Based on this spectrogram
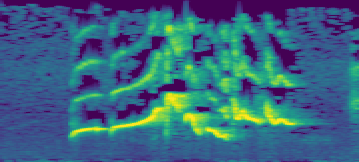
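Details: Wild-caught Oriental magpie-robin during taming: a loud phrase opens with a clear rising whistle, then breaks into tumbling, warbled, slurred notes lasting about one and a half seconds, with faint low rumbling behind.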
